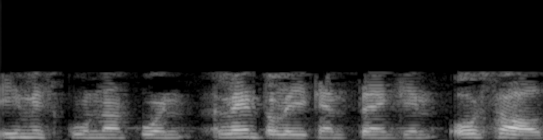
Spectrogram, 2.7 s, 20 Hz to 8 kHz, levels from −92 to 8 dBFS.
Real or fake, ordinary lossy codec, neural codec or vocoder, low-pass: fake; AAC, 16 kbps; vocoder, 22.05 kHz, 80 mel bands, Vocos; 7.2 kHz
